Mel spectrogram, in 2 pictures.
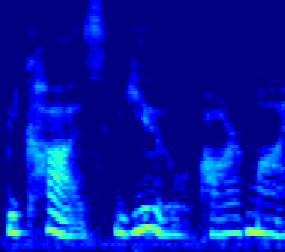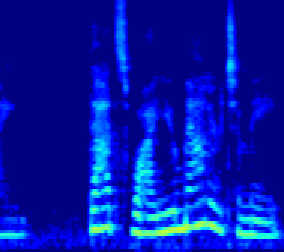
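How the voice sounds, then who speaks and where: A woman voicing a kind, loving bearded woodcarver, speaking softly and tenderly, often near a whisper. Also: on the low side, gravelly, heavily acted. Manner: soft, slow, tender, often hushed.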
